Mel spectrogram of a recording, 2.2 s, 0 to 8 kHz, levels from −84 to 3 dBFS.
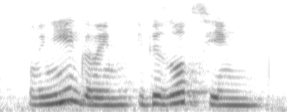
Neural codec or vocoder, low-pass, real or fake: codec, 24 kHz, 0.9 kbps, WavTokenizer, medium speech release version 2; 7.2 kHz; fake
